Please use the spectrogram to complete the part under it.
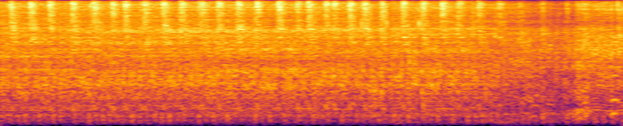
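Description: A dirt bike engine revs up loudly.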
